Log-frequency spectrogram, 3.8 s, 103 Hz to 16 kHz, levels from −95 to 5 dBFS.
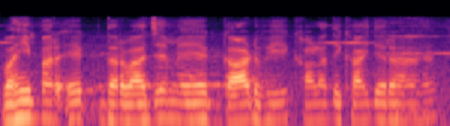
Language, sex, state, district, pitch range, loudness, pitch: Hindi, male, Jharkhand, Palamu, 130-135 Hz, -17 LUFS, 130 Hz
